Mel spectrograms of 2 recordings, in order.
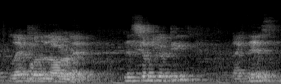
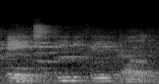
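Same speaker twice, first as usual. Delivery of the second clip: slow spelling; 4 semitones lower, slower than usual. Shown as a demonstration. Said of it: "what works with T H".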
